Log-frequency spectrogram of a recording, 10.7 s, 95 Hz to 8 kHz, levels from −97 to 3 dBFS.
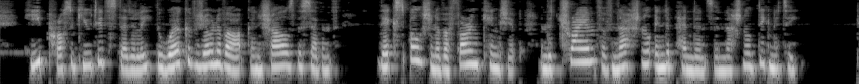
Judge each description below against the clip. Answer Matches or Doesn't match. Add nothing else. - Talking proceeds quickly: Doesn't match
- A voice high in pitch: Matches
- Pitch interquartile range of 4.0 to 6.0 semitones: Doesn't match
